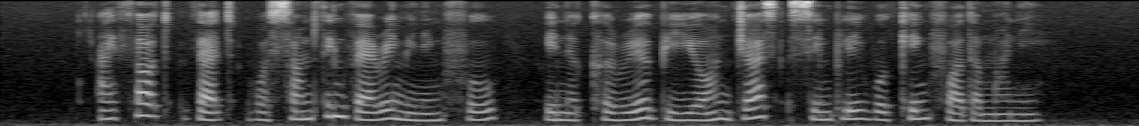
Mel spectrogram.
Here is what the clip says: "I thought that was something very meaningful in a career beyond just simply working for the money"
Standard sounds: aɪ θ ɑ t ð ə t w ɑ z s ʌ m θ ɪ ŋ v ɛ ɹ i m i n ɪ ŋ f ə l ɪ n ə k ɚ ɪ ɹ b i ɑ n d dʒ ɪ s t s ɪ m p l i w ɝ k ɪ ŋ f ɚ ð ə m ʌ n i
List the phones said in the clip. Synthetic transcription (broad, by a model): aɪ θ ɑ t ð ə t w ɑ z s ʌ m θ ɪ ŋ v ɛ ɹ i m i n ɪ ŋ f ə l ɪ n ə k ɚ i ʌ b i ɑ n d dʒ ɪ s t s ɪ m p l i w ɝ k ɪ ŋ f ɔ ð ə m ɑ n i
